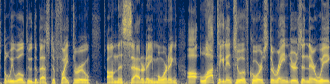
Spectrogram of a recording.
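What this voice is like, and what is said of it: Slightly scratchy, hoarse voice. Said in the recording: “my voice is, a little scratchy. ... Little hoarse,”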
